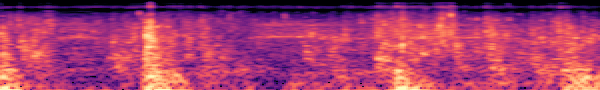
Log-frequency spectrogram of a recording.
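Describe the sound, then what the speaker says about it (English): Oars of a rowboat pull through water in a slow rhythmic pattern, each stroke a soft whooshing splash, with wind noise rumbling over the microphone. "But now I will row the boat."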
